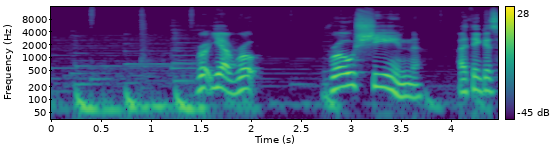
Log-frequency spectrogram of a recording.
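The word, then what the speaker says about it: Róisín: Roshene is how you pronounce it.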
